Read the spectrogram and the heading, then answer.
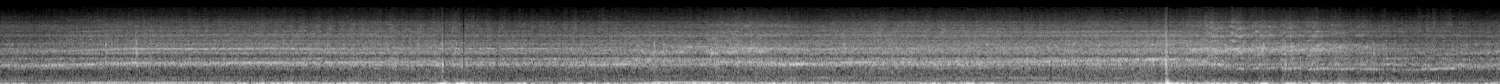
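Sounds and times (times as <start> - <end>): car engine running hard: 0.0 - 15.0
road and tyre noise: 0.0 - 15.0.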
